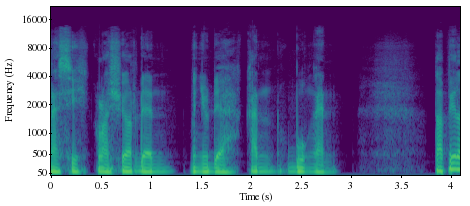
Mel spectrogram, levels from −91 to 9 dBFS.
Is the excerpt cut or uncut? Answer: uncut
